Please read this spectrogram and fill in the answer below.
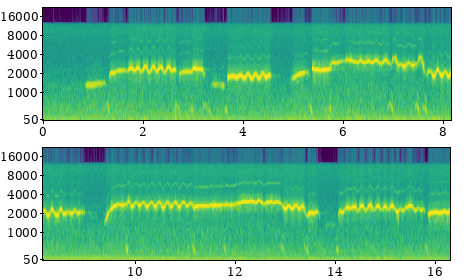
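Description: A woman whistling a tune, two fingers held to her lips, on a single high note line with a strong, fast vibrato. The tune comes in phrases broken by short breaths, starting about a second in.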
